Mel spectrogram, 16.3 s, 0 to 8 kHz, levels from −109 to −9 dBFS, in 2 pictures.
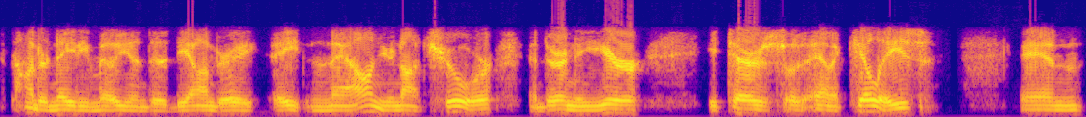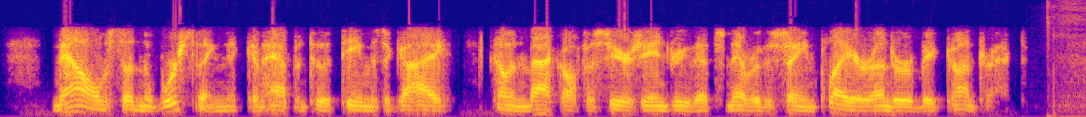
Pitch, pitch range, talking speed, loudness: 95 Hz, 90-100 Hz, 190 wpm, -13 LUFS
